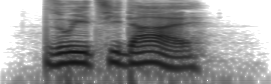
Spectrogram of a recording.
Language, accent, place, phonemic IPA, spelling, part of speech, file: German, Germany, Berlin, /ˌzuːitsiˈdaːl/, suizidal, adjective, De-suizidal.ogg
- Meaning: 1. suicidal (pertaining or referring to suicide) 2. suicidal (inclined to suicide) 3. suicidal (aimed at suicide, constituting it)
